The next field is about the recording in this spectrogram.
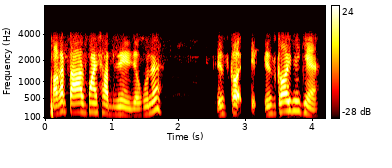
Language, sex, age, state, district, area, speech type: Kashmiri, male, 18-30, Jammu and Kashmir, Kulgam, rural, conversation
